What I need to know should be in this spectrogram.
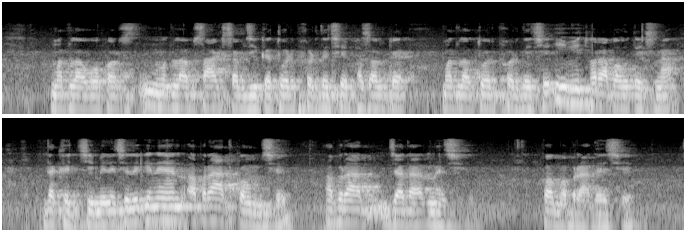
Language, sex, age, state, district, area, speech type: Maithili, male, 60+, Bihar, Madhepura, urban, spontaneous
